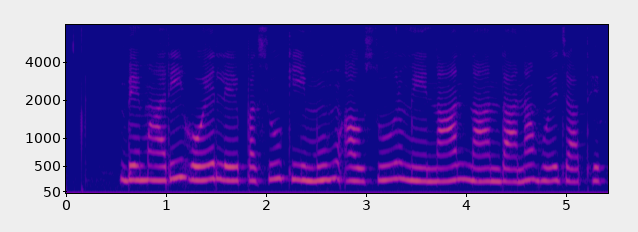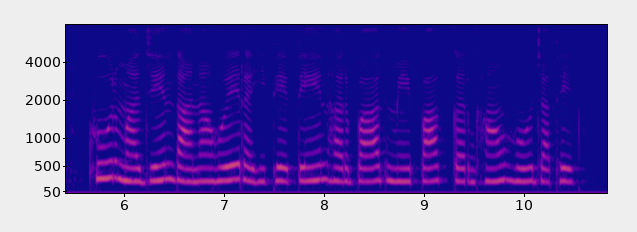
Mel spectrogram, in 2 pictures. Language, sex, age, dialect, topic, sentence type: Chhattisgarhi, female, 60-100, Northern/Bhandar, agriculture, statement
